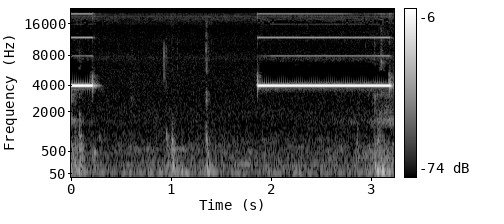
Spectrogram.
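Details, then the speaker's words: Multimeter check of transistor Q402 in a Nakamichi 481 cassette deck that arrived having smoked: steady high continuity tone twice, first briefly then held over a second; Q402 shorted, to be pulled to confirm. "Q402 is bad. Let's try 401. Yeah, we'll pull Q402 also, just to confirm."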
